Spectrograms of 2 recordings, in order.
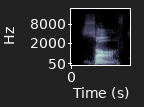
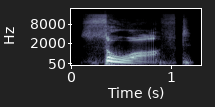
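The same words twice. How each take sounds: First: The vowel in soft is short and plain. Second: The vowel in soft is drawn out like 'sawft'. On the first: The speaker calls it wrong. "Say it right" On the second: The speaker calls it right. "S A W F T"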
